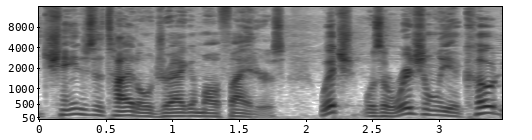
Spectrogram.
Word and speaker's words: FighterZ: it's pronounced Dragon Ball fighters so just pronounce it like you would with an S you hear that so if you see someone saying dragon ma fighter Z fill them in on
